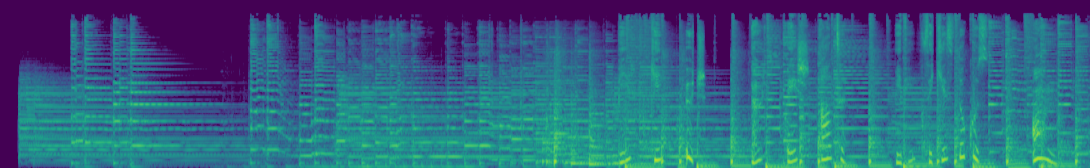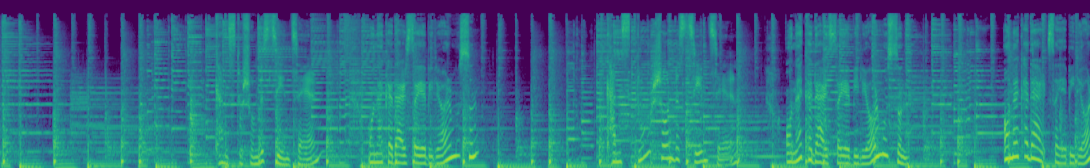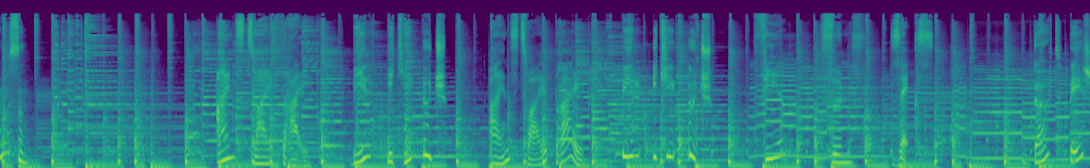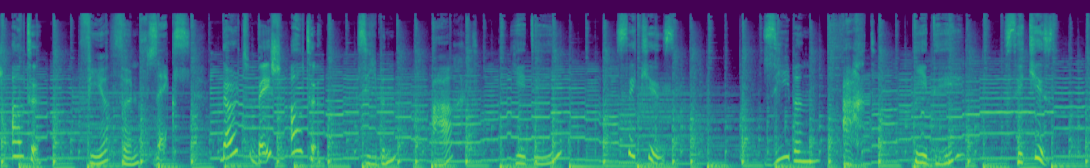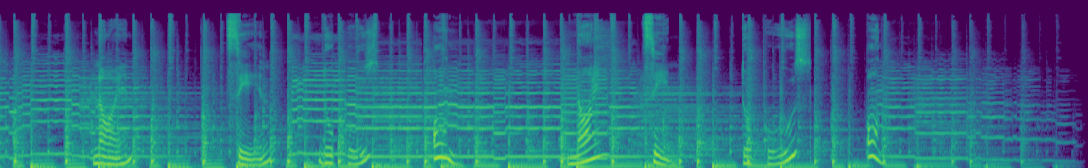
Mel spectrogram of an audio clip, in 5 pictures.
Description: Groovy Basics.Coole Pop & Jazz Grooves / Audio-CD mit Booklet
Süper! Mit den coolen Pop & Jazz Grooves entspannt die wichtigsten Vokabeln, Redewendungen sowie smarte Sprüche für Anfänger lernen.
